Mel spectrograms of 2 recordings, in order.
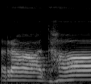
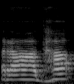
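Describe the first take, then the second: First: The final vowel is long. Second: The final vowel is short. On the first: This is the Sanskrit form of the name. "సంస్కృతంలో అయితే ఎలా ఉంటుంది? రాధా" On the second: This is the everyday Telugu form of the name. "రాధ అంటారు"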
